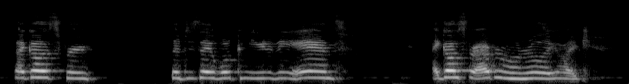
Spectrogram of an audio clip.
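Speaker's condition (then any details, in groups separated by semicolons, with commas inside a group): Cerebral palsy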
